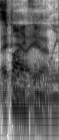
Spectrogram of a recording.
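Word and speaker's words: Spy × Family: it's Hunter Hunter but spy family too it's just a it's a quirk of Japanese titling that the X's silence you know what dude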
